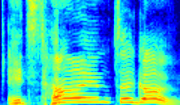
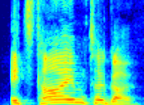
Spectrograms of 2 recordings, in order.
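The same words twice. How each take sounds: First: "It's time to go" stretched very slow and pitched higher, weighty; mock-solemn slow quote of the wise man; drawn-out quote. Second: Said in the usual way. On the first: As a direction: linger on every word like a sage. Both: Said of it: "a wise man once said".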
